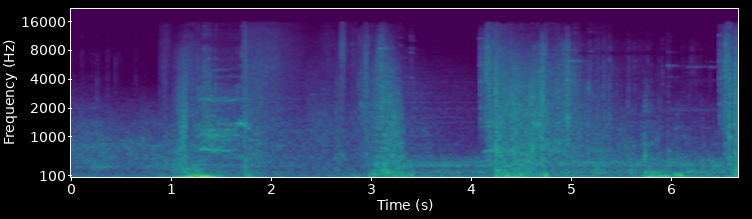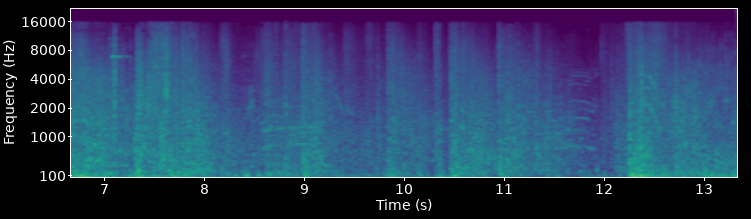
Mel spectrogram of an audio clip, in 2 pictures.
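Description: Shotgun blasts ring out loudly.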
